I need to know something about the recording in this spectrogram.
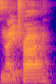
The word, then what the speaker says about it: Nitri: can pronounce it and it sounds identical to nice try it's nitri so it's like nice try without the c basically and i thought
